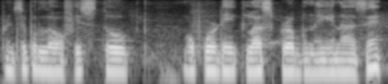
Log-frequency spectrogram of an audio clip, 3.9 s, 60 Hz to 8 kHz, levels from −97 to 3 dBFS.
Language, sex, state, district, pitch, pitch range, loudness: Nagamese, female, Nagaland, Dimapur, 130 Hz, 125-135 Hz, -16 LUFS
